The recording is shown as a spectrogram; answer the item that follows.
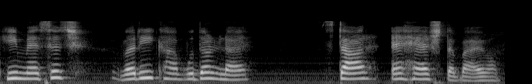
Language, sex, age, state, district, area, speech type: Sindhi, female, 30-45, Gujarat, Kutch, urban, spontaneous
